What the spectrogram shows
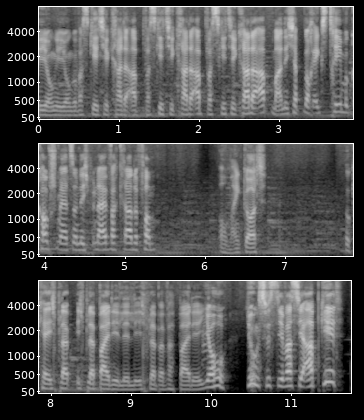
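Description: A man's voice: high voice, fairly bright tone. A man playing himself in a Minecraft story, talking in a casual, slangy way and sounding confused and hesitant. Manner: slangy and casual, often asking what is going on. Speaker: YouTuber playing his own character in a Minecraft story. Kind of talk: role-played Minecraft story with casual chat.

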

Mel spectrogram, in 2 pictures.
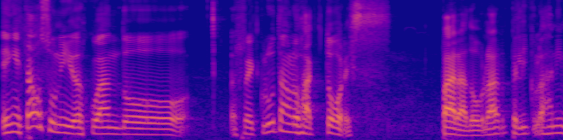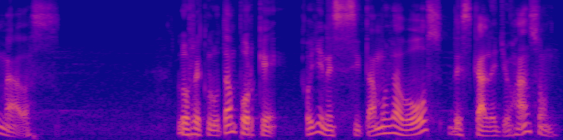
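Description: A man hosting a film review show, giving opinionated casual commentary and speaking emphatically to his listeners, often restarting his sentences. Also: mid-range voice. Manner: emphatic, addresses listeners directly, frequent restarts.

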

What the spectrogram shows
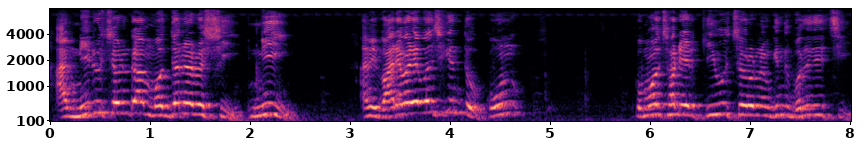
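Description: A man's voice: very high voice, recorded from a distance. A man with a Bengali accent teaching a harmonium and keyboard class, firmly repeating points and naming notes as he plays. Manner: firm, repetitive, stern reminders to students; names and sings note syllables while playing. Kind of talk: music lesson. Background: keyboard playing.

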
